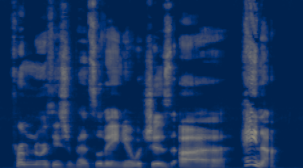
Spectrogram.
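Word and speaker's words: Hainna: They just started saying ain't it so fast that it just became Haina.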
